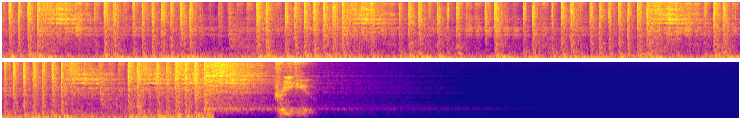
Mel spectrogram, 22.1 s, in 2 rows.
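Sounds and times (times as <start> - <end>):
drums: 0.0 - 15.8.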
